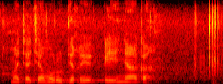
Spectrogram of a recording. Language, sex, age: Northern Sotho, male, 25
